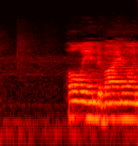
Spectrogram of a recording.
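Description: A man sings a sustained note in an echoing hall.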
